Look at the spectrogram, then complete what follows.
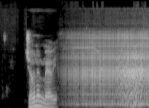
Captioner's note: interferences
